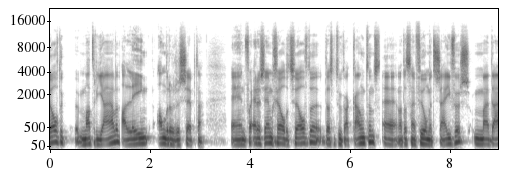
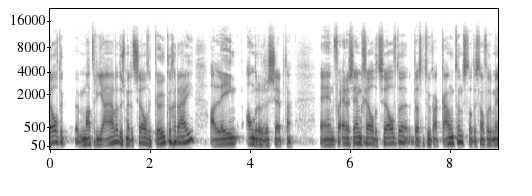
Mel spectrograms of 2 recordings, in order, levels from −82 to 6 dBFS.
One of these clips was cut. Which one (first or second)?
first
